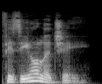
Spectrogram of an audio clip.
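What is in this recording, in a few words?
"physiology", British English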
